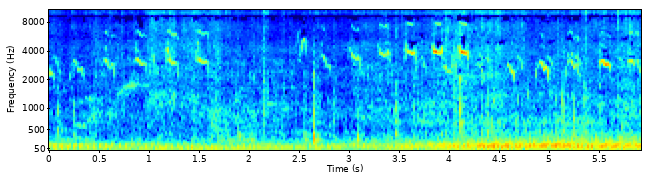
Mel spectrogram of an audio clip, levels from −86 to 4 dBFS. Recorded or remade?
recorded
